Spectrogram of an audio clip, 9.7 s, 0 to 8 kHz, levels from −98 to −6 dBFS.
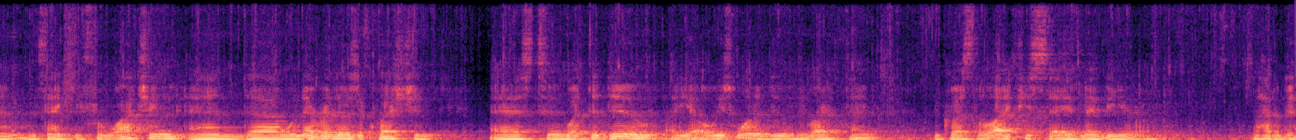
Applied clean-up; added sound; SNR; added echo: neural separator model SepFormer DNS4.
